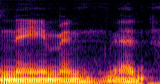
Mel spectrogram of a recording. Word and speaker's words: Naiman: I think it's pronounced Naiman. I think not Neiman, I think it's Naiman.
